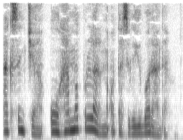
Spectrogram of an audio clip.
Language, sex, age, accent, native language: Uzbek, female, 35+, Samarqand, Uzbek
